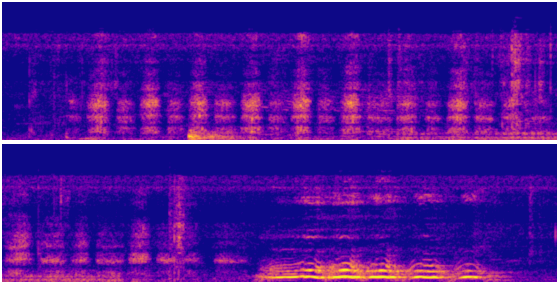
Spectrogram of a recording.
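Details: Domestic dog, described as angry at an annoying sound, pants in quick rhythmic breaths for about four seconds, then breaks into a louder wavering, tonal whine-bark near the end.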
